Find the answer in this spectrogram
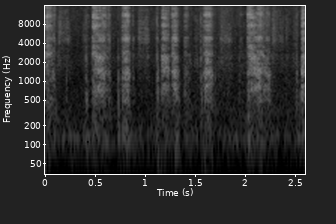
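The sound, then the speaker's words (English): Pen scratching on paper as notes are written by hand: a quick, irregular run of soft, scratchy strokes, fairly faint. “Let me write that down.”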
